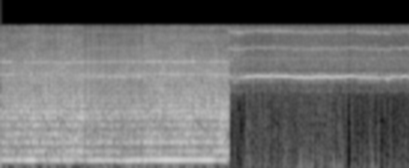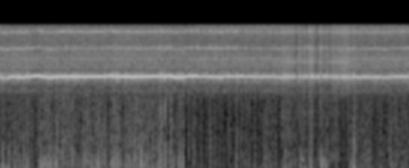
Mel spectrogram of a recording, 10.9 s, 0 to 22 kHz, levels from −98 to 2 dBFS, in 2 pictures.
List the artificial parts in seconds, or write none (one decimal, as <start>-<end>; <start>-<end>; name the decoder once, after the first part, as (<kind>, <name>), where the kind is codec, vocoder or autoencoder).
1.1-1.9 (vocoder, BigVGAN v2); 9.2-10.1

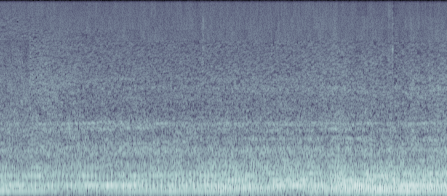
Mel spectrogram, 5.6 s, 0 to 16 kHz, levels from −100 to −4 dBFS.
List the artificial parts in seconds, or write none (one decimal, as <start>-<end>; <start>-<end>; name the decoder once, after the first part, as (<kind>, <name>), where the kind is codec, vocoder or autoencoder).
none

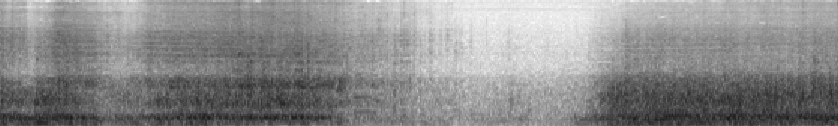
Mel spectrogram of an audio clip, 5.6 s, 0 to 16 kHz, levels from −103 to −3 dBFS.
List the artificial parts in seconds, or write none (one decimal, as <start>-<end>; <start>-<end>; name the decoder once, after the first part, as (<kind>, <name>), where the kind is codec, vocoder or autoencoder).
none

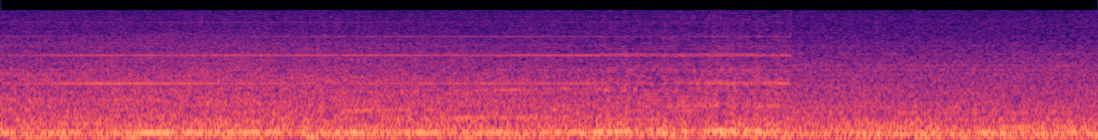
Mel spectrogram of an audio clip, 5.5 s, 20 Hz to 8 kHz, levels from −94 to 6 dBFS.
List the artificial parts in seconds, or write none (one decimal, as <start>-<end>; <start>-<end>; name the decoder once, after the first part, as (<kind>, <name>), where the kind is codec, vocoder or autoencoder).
3.0-3.9 (vocoder, HiFi-GAN)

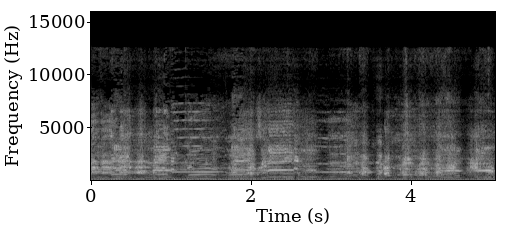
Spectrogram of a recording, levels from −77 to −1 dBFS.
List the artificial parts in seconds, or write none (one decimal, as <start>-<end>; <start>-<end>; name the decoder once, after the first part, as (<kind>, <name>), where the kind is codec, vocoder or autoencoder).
0.4-0.9 (codec, SNAC); 1.9-5.1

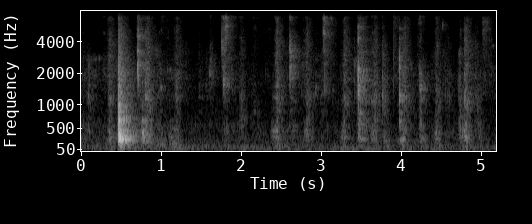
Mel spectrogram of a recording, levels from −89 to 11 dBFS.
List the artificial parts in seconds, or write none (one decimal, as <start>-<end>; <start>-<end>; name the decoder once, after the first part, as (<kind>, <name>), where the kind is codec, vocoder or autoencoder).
0.0-0.7 (vocoder, Vocos)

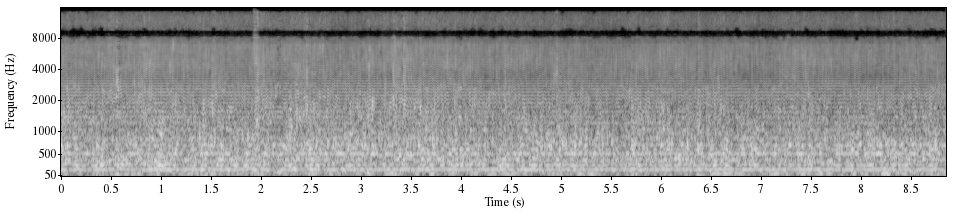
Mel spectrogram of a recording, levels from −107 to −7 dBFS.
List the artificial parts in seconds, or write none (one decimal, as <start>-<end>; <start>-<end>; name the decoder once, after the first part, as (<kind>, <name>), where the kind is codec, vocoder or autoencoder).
0.0-8.9 (vocoder, BigVGAN v2)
